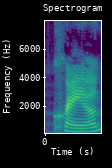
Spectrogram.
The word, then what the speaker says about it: crayon: You can either say crayon like me, which is weird. Also, crown, which is cool, like John, or crayon. Or how do you say it? You say crayon like a normal person.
